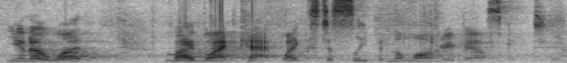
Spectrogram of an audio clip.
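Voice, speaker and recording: A woman's voice: low voice, lively intonation, normal speed, gravelly, sharp tone. A woman hosting storytime, reading picture books aloud to young children with simple explanations and questions. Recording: roomy, distant mic, faint noise.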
